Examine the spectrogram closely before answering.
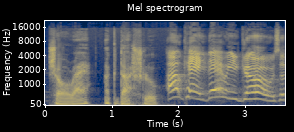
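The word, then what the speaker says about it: Shohreh Aghdashloo: Shora Agdashlu. No, that's not how you pronounce her name. Agdashlu. Agdashlu. Shore Agda. This is how you pronounce her name. Shore Agdashlu.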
